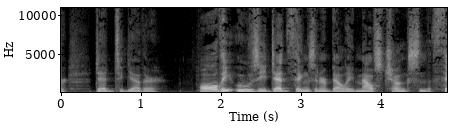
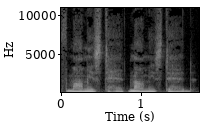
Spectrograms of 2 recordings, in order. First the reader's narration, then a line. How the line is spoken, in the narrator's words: Aaron said quietly to the invisibles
